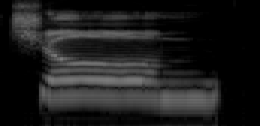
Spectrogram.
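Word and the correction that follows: Chlumsky: Is that how you say it? – Anna Klumsky.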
